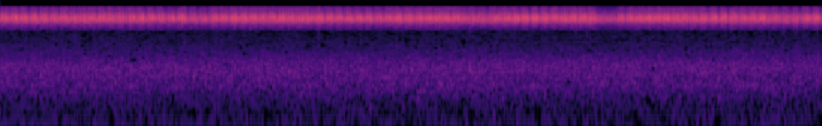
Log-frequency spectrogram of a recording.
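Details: High buzzing cricket trill running without a break, dipping briefly in volume near the end, over a faint hiss.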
